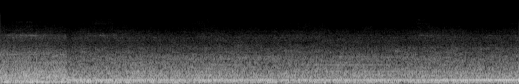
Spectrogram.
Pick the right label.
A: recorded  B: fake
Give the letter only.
B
